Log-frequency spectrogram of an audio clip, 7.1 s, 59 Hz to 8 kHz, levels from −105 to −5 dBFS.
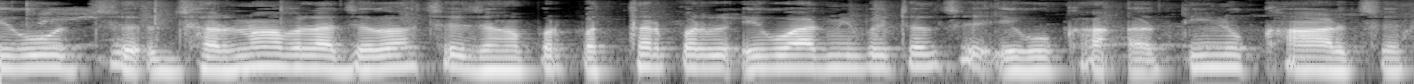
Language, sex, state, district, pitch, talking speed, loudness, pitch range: Maithili, male, Bihar, Samastipur, 155 Hz, 150 wpm, -18 LUFS, 140-160 Hz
